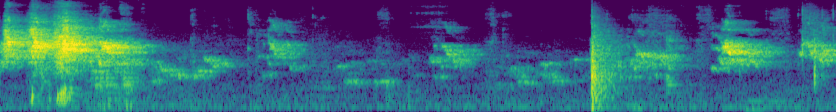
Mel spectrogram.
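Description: Pet budgerigars chattering and chirping in short high squawks, loudest at the start, with a single sharp click about three seconds in.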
